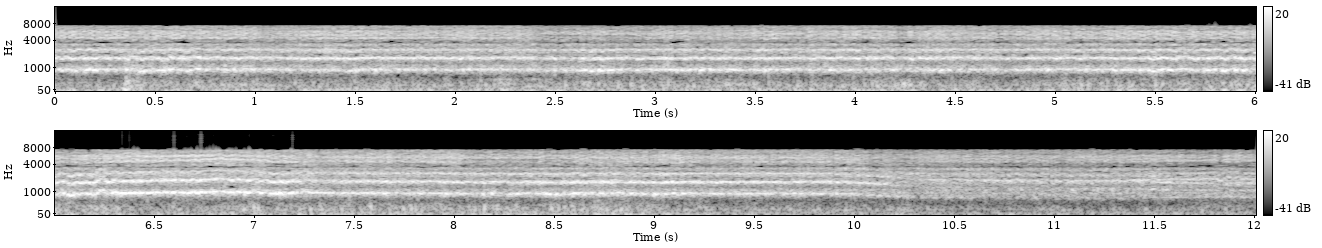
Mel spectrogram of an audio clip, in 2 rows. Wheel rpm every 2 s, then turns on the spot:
230, 230, 230, 250, 230, 180.
none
